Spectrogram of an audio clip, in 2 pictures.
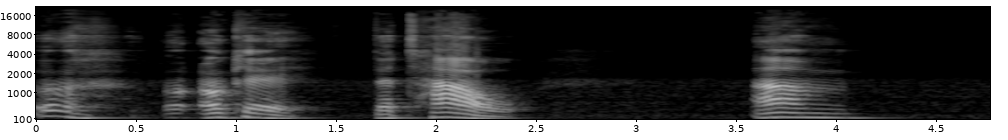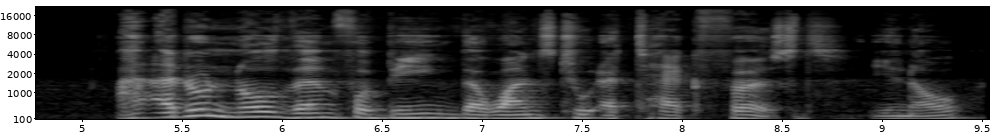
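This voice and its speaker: A man's voice: mid-range voice, animated, slow, fairly bright tone. A man giving casual reaction commentary as a host, thinking aloud hesitantly and repeating his words.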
